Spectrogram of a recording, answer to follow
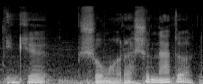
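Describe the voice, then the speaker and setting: A man voicing a lanky young male conscript, just out of school, who speaks quietly and dryly. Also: deep voice, lively intonation, vocal fry, over music.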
